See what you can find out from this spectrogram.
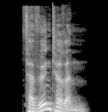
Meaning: strong dative masculine/neuter singular comparative degree of verwöhnt
- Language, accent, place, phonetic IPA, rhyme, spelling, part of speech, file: German, Germany, Berlin, [fɛɐ̯ˈvøːntəʁəm], -øːntəʁəm, verwöhnterem, adjective, De-verwöhnterem.ogg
